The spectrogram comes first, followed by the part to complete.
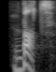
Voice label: "bone", dutch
